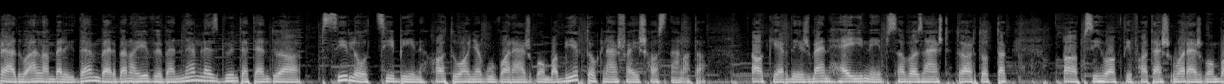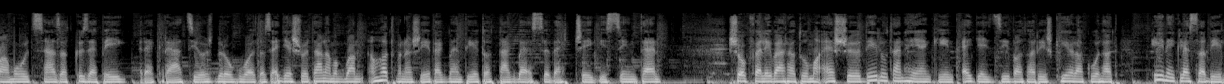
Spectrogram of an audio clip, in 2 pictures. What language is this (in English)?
Hungarian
